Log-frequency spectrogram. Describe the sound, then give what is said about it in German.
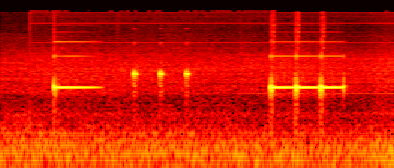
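Electronic cockpit self-test tones from an airliner as its systems are powered up on external power supplied by cable; the aircraft runs these tests by itself: a sustained beep, three short higher chirps, then a cluster of longer overlapping tones pulsing rhythmically, clear over a low hum. “Das sind Selbstteste, die jetzt der Flieger von alleine durchfährt.”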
